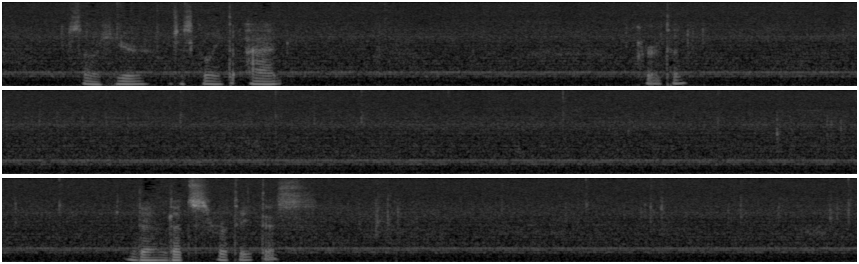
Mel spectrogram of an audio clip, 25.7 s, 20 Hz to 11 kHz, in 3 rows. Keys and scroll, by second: 0.3-1.4 typing, 6.1-9.3 typing, 11.4 w, 14.2-17.1 typing, 20.2-20.9 typing, 21.0 Return, 22.3-25.6 typing.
